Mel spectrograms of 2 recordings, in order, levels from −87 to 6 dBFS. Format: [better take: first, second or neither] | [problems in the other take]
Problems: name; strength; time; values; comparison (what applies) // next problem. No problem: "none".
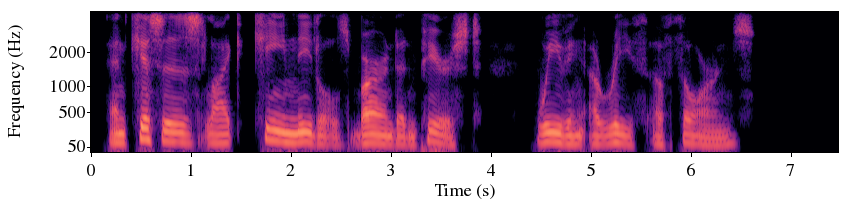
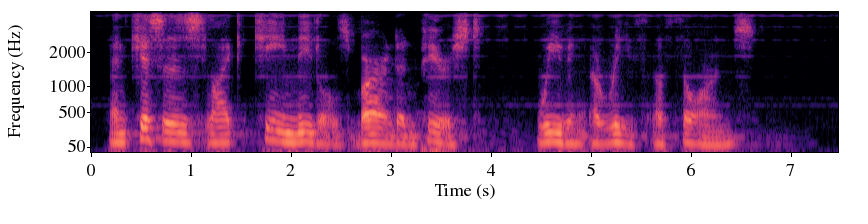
first | noise reduction (neural separator model SepFormer DNS4)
